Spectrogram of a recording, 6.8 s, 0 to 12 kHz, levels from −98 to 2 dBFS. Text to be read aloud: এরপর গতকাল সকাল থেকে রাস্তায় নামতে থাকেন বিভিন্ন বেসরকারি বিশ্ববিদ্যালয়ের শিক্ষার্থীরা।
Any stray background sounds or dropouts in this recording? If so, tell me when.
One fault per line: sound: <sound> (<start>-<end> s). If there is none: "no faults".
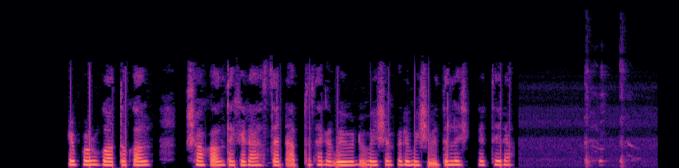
sound: cough (5.8-6.4 s)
